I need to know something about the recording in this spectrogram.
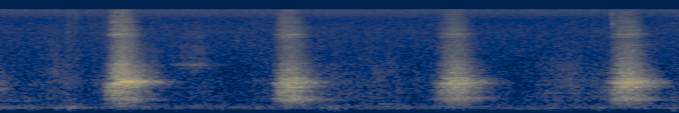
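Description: A young woman breathes out sharply at an even, slow pace.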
